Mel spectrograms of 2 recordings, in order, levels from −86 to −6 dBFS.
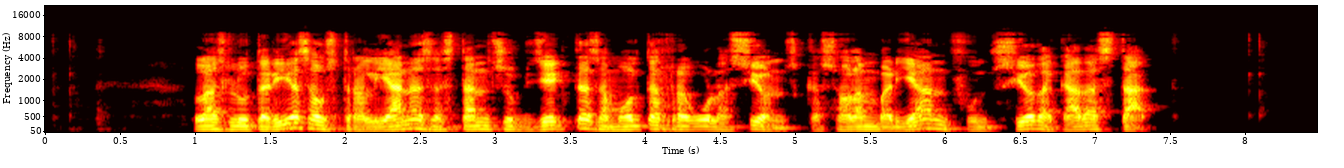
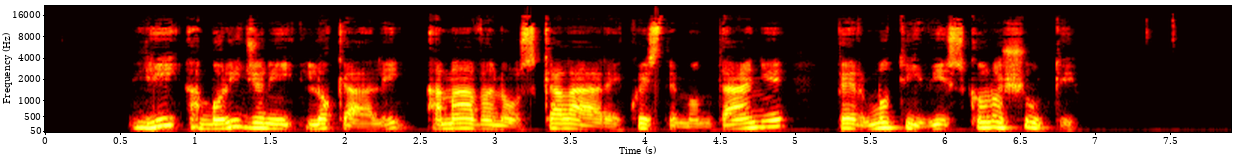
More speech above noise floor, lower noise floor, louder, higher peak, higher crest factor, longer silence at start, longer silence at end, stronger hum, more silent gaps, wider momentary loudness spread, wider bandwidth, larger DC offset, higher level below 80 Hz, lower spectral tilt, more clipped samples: first, 44 dB vs 37 dB; first, -66 dBFS vs -60 dBFS; about the same, -21 LUFS vs -23 LUFS; first, -2 dBFS vs -8 dBFS; first, 22 dB vs 16 dB; first, 1 s vs 0.6 s; about the same, 1.1 s vs 1.05 s; neither; neither; about the same, 8 LU vs 7 LU; second, 9.6 kHz vs 16 kHz; neither; first, -50 dBFS vs -60 dBFS; second, -3 dB/octave vs -4.5 dB/octave; neither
